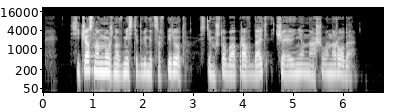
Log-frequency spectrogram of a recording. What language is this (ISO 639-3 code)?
rus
